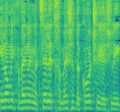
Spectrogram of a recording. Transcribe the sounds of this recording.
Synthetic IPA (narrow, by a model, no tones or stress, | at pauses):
ilo̞mit̪kave̞nlenat͡se̞let̪χame̞ʃhad̪ako̞tʃejeʃli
